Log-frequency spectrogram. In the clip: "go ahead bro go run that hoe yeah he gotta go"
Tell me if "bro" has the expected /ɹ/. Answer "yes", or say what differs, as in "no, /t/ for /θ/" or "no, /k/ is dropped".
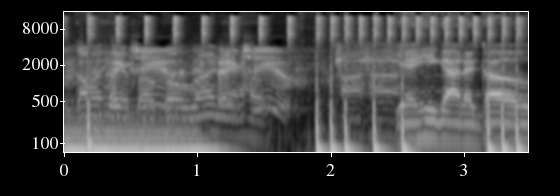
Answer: no, /ɹ/ is dropped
